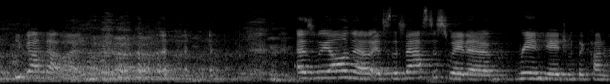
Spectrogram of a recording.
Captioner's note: laugh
